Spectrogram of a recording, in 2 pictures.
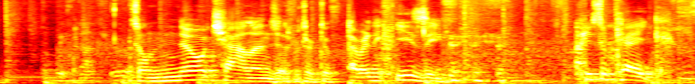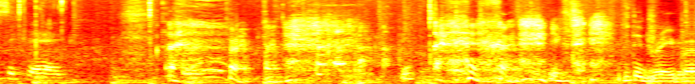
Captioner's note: laughs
